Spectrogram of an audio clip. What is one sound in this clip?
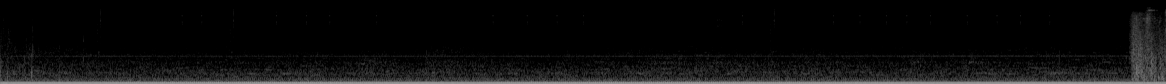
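Soft menu clicks tick in quick runs.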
